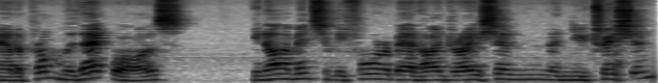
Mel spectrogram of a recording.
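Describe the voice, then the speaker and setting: With an Australian accent, a man speaks at a high pitch and a moderate pace. His pitch variation is ordinary. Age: 80s+. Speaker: war veteran. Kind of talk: interview answer.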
